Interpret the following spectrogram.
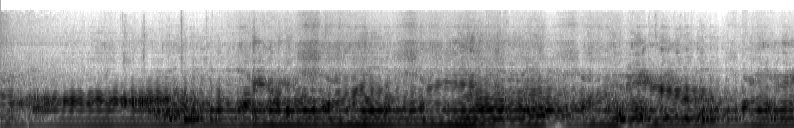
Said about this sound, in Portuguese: Ah, eu adorei conhecer o didiridu e também escutar aquela apresentação da banda de um homem só, tocando esse instrumento, mais violão, chocalho e batendo os pés no chão.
